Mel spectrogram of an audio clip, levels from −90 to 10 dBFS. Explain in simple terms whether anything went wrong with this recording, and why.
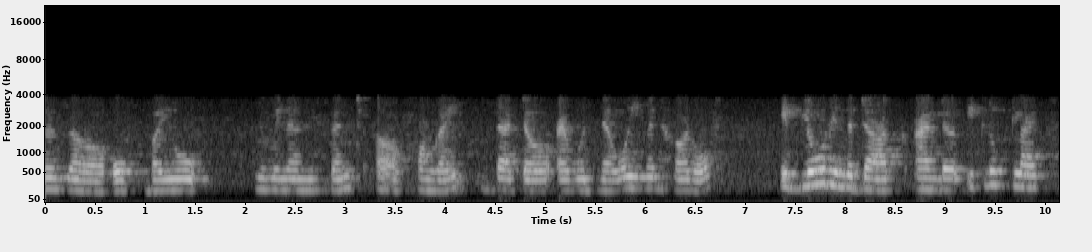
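No, nothing went wrong here.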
